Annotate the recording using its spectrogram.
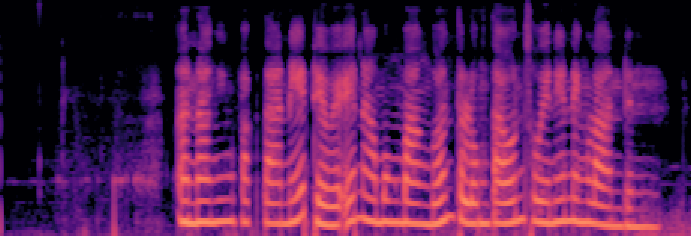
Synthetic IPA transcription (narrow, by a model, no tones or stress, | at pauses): ʔanaŋɪŋfak̚t̪aneɖ̥ɛ̤weʔenamʊŋmaŋɡɔnt̪əlʊŋt̪aʊnsuwenenɪŋland̪ən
